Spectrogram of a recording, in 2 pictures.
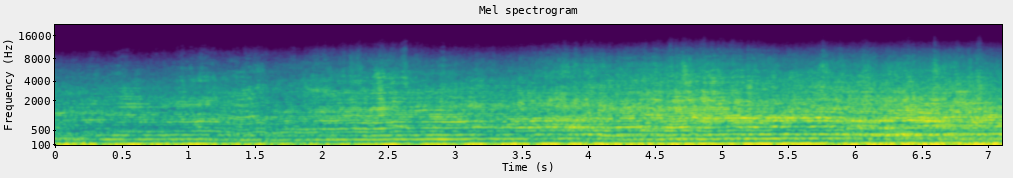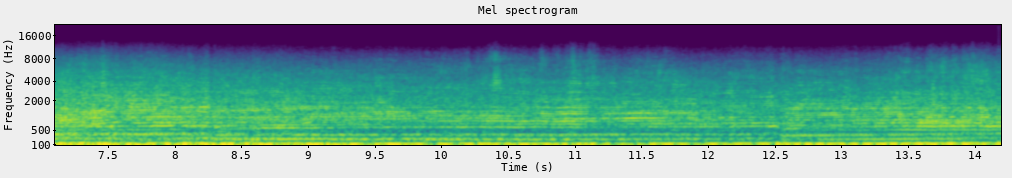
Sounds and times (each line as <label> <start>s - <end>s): moto grand prix 0.0s - 14.2s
